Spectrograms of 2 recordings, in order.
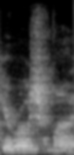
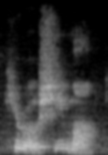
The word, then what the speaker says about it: Hiroshima: And of course this is where Hiroshima and Nagasaki are. I'm going talk about the language in a minute, but in Japanese, every every syllable is accented the same way. So, it's not Hiroshima, it's Hiroshima is the correct pronunciation.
